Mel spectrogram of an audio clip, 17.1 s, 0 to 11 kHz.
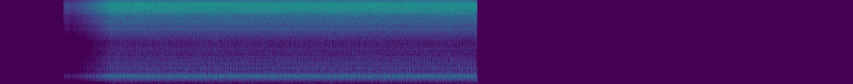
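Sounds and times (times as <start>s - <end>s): lathe hiss and hum: 1.4s - 9.6s.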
